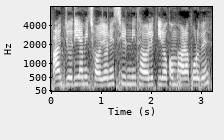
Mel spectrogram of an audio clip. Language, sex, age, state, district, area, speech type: Bengali, female, 45-60, West Bengal, Paschim Medinipur, rural, spontaneous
